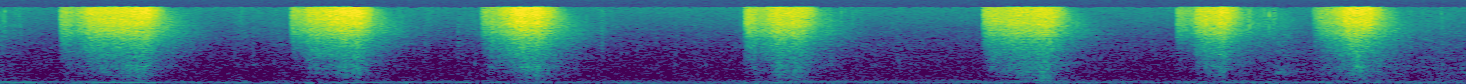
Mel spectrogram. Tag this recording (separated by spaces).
good broom sweeping sweep cleaning quality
